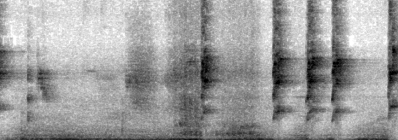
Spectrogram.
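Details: Lutino lovebird pairs in a flight colony aviary; after a quiet start, sharp shrill chirps sound in a short series of four evenly spaced notes, with low background hum.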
